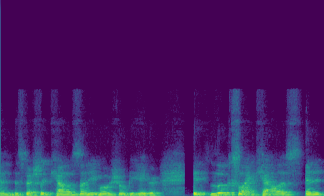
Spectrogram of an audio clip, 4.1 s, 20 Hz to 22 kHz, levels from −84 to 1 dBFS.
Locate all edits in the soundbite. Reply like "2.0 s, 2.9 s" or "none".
2.1 s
